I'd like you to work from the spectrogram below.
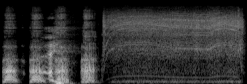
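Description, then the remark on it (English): A voice imitates a "more power" grunt: three short, rough grunts in quick succession, then a steady, buzzing whine like a power tool holds for about a second and a half. “And then two, can you say more power and grunt for me, please?”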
